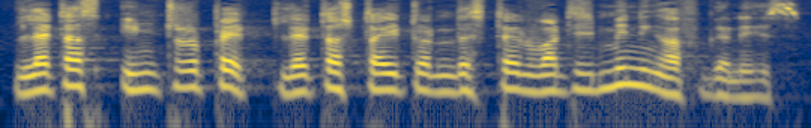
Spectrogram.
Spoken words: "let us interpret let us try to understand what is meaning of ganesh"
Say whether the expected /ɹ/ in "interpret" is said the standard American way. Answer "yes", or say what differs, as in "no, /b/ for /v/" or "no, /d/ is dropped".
yes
